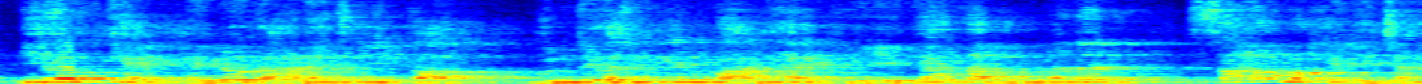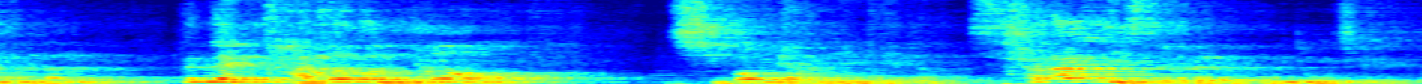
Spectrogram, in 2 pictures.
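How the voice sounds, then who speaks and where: In a church sanctuary, a pastor preaches, posing questions to his congregation and then answering them himself. His high voice is sing-song, fast and somewhat dark. The echoey hall makes him sound far from the microphone.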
